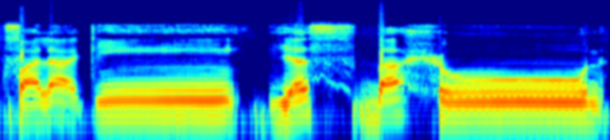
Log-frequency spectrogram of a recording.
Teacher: واو مدہ ہو رہا ہے، یہاں پہ دو حرکات اس کو لمبا کر کے پڑھنا ہے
